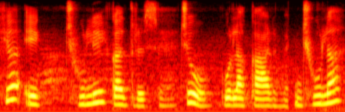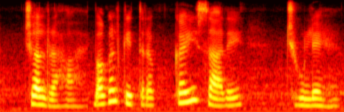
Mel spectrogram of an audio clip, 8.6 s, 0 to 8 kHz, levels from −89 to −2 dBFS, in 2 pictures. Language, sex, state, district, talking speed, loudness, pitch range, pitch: Hindi, female, Bihar, Gopalganj, 145 wpm, -21 LUFS, 180-250 Hz, 210 Hz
